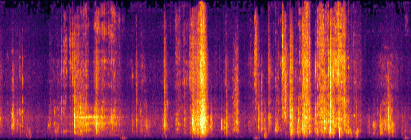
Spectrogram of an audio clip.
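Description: Hard plastic model-kit sprue being handled and lifted out of its box: irregular light clicks, taps and rattles of plastic, with a few brief rustles.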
